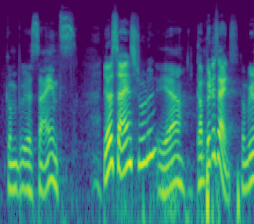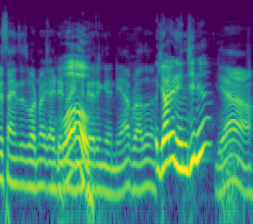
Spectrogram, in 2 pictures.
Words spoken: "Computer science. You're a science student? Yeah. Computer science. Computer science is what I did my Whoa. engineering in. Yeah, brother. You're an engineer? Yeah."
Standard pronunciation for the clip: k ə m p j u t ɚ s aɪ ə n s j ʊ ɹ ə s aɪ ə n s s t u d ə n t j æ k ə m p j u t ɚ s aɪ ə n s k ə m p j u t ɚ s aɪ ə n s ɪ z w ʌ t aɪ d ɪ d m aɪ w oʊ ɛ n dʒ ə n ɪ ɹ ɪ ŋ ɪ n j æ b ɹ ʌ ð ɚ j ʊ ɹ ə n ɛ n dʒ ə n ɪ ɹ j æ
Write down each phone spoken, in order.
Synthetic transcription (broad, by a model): k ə m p j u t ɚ s aɪ ə n s j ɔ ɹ ə s aɪ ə n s s t u d ə n t j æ k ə m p j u t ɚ s aɪ ə n s k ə m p j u t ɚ s aɪ ə n s ɪ z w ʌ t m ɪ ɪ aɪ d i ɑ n ə ʌ ɹ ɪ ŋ ɪ n j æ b ɹ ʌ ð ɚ j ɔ ɹ ə n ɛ n dʒ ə n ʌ ɹ j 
